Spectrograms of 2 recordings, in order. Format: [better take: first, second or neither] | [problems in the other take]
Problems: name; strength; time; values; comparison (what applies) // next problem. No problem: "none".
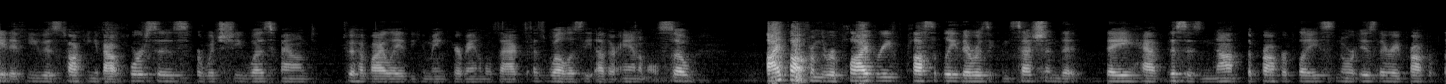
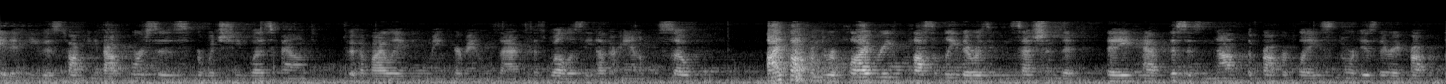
first | background sound (Fire); 7 dB below the speech // room echo; dies away in 1.7 s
